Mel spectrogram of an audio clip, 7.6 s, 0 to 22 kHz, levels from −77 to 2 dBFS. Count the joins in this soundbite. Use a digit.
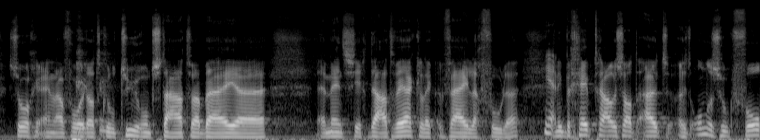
2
